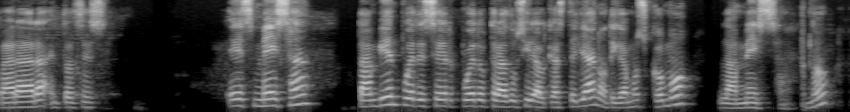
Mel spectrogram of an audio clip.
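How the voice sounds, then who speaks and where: A man's voice: a little high, expressive, slow, mellow. A man teaching a language class, patiently explaining and often checking that the students follow. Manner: patient, checks understanding with frequent tag questions. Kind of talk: classroom lesson.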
